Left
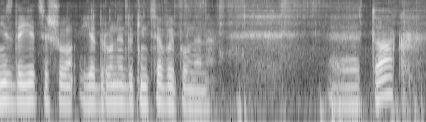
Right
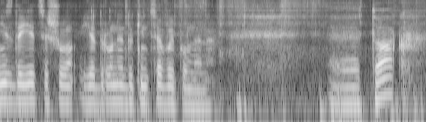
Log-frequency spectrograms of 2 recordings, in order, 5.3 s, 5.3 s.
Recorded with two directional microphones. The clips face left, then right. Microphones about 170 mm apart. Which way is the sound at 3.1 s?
15° right (ahead or behind).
